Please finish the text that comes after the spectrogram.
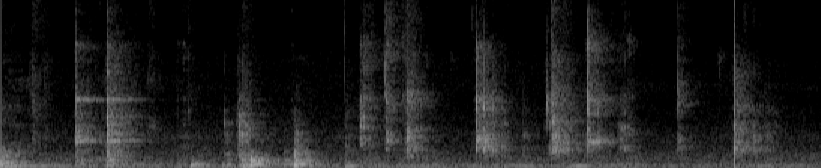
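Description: A spoon stirs about two spoonfuls of agar agar powder into cold coconut water, making irregular close clinks and scrapes against the container, with no talk.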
